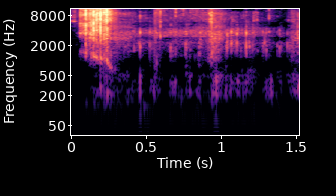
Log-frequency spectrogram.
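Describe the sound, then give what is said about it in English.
A loud crunch as someone bites into a crisp cannabis-infused shrimp chip, followed by a quick series of smaller crackling chews in an uneven rhythm, with no talking. “I specifically really love these cannabis infused shrimp chips. I want to try one. I am going to do an ASMR crunchy.”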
